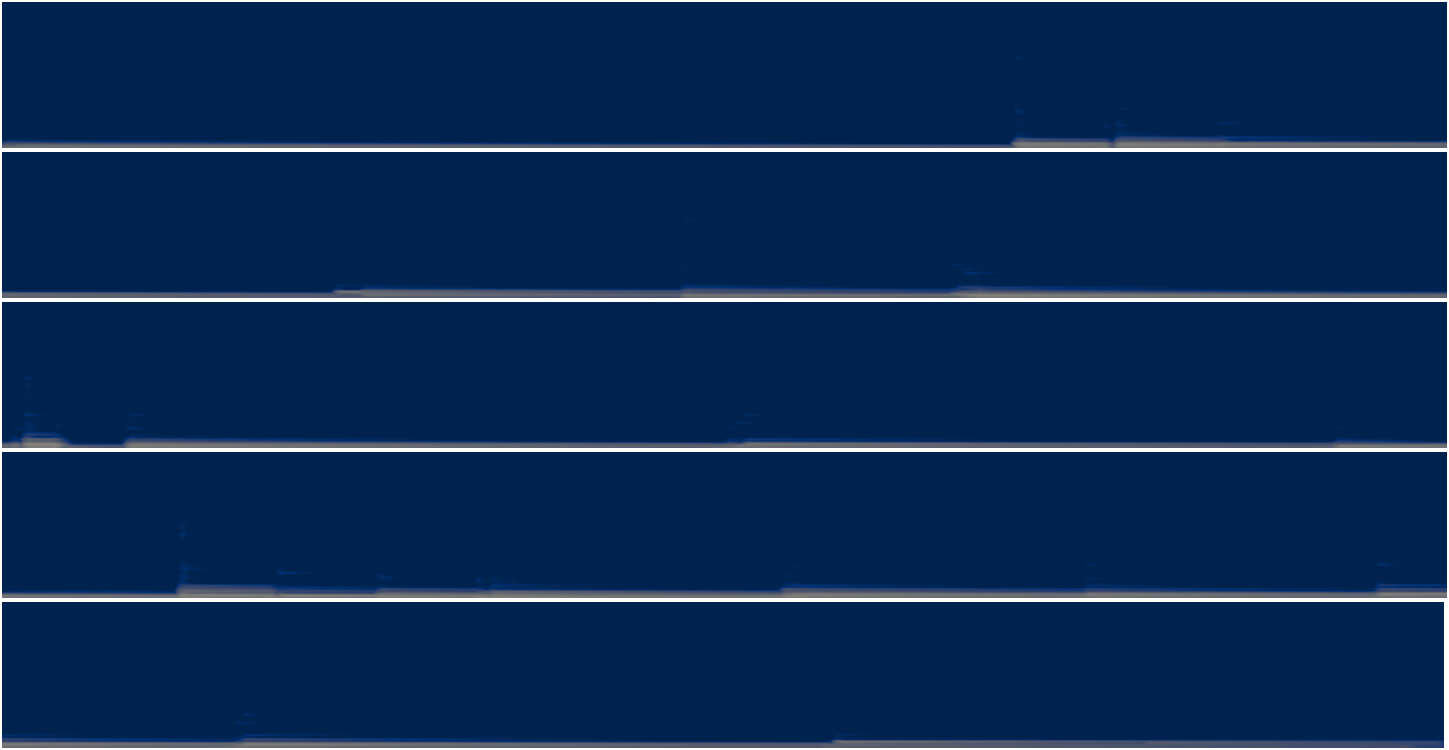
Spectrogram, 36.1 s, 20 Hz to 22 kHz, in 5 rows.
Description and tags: Song6 RHODES Fa 3:4 120bpms
120, beat, blues, bpm, Chord, Fa, HearHear, loop, Rhodes, rythm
